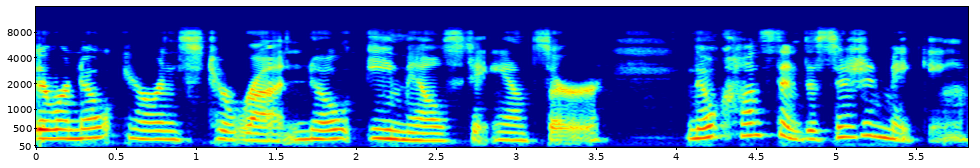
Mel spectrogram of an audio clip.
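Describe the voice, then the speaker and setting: At a fairly slow pace, a woman with a plain, everyday voice talks at a fairly high pitch with ordinary pitch variation. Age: 30s. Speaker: travel vlogger. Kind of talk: monologue to camera.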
